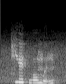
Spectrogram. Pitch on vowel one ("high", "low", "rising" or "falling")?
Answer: falling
